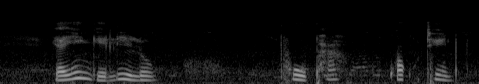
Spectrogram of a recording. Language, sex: Xhosa, female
